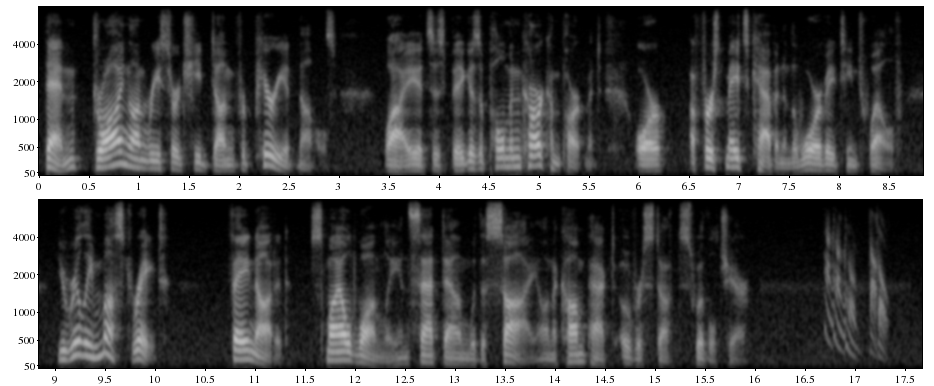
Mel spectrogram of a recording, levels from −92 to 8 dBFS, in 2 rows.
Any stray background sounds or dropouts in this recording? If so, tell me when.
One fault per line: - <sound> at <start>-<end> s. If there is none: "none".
- chirp at 16.7-17.4 s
